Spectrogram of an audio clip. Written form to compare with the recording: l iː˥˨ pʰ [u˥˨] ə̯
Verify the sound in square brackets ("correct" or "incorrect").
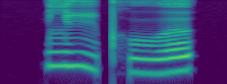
incorrect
